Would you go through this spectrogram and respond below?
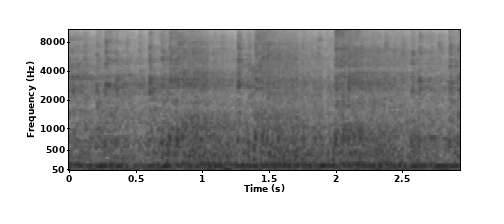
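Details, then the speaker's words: Carbureted Harley-Davidson V-twin with aftermarket exhaust, warmed up and revved: deep uneven potato-potato lope with a heavy low throb and strong vibration; normal V-twin rev. "Wih sampai getar ya geter. Nah, getaran ini yang makanya kan orang bilang kalau bawahari getarannya sampai jantung ya begini dicarinya ini ya."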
